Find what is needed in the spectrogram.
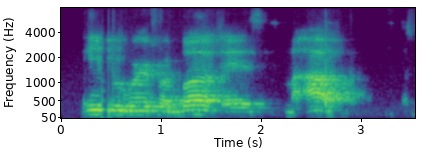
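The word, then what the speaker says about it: מעל: You got the Ma, the A, and the La. With the singular connector under the Ma, so you pronounce that as Ma, and the plural connector under the A and the La. So you pronounce that as A.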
